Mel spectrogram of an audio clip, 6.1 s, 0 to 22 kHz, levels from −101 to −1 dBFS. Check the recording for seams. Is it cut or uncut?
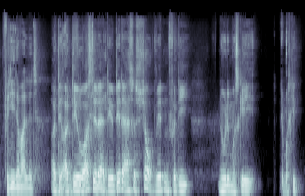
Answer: uncut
